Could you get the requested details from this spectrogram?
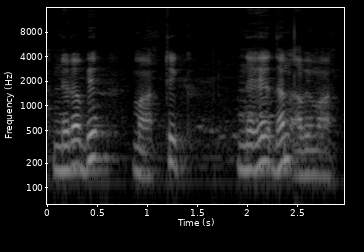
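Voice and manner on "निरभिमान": ordinary delivery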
